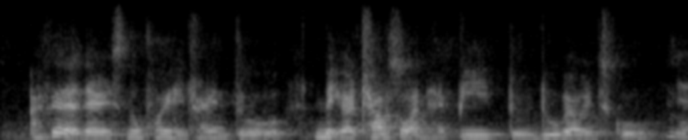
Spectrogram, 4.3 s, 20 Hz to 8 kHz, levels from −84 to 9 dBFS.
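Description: From 0.92 to 1.96 s the speech turns rough, buzzy and synthetic, then clears again. This is an AMR rate drop: the wideband codec falls from a clean HD Voice setting, which fits 12.65 kbit/s, to a much coarser one, which fits 6.6 kbit/s, spending fewer bits on the voice itself. On a spectrogram the band still reaches about 7 kHz, but harmonics blur into grainy noise; the waveform shows no gap or level step.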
